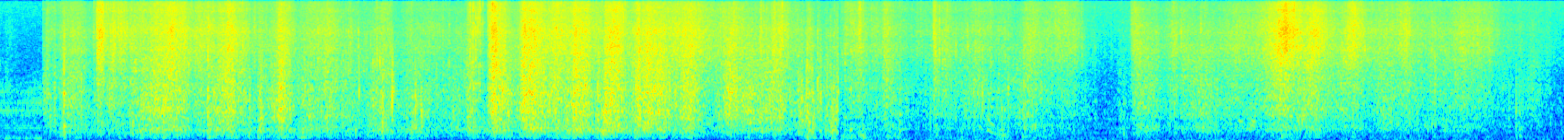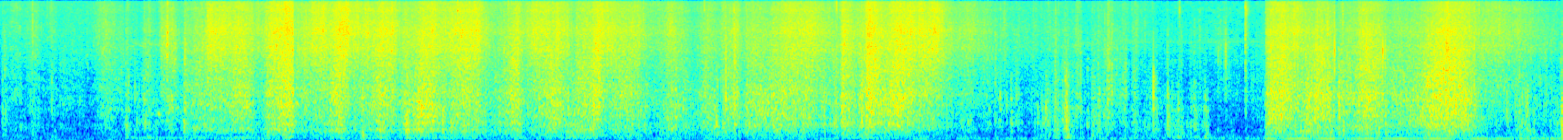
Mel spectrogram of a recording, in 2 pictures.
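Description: Fresh-picked tea leaves, a plastic woven sack and a tarp rustling loudly as the leaves are spread out by hand and poured from the sack onto a pile. The rustling comes in waves with brief pauses.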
